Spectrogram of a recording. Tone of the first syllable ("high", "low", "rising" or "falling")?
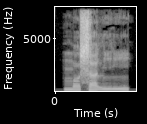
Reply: high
